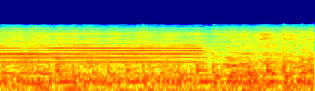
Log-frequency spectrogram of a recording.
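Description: A truck's multi-tone air horn holds one steady chord and cuts off just under three seconds in, over loud music.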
